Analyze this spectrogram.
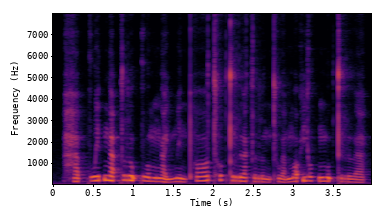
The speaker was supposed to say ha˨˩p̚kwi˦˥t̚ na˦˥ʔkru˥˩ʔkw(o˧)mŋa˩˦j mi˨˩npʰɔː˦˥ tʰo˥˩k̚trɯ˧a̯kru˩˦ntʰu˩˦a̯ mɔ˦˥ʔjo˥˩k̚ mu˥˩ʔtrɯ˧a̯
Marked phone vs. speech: correct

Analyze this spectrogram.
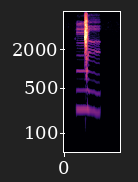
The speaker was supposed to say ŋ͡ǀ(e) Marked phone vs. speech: incorrect: y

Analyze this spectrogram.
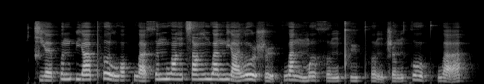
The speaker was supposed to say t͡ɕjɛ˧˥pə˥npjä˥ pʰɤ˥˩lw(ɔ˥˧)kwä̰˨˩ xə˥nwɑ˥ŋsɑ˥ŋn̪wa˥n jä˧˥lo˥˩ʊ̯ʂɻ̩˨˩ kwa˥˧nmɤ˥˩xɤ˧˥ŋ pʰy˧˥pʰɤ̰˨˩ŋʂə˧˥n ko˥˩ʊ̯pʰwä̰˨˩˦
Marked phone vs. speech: incorrect: ɔ˧˥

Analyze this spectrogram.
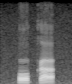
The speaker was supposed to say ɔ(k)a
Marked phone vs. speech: correct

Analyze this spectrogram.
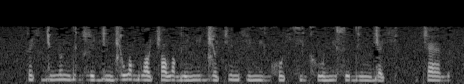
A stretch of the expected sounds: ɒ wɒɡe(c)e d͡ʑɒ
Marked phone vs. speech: incorrect: ɲ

